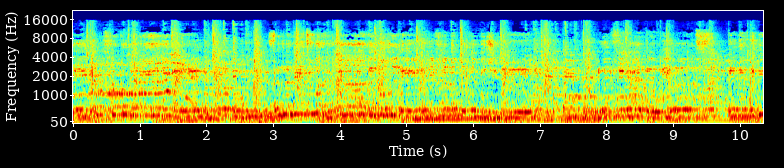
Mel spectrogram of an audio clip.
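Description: Live Gnawa fusion band playing: guembri bass lute with drums and a steady percussive beat, and singing over it.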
